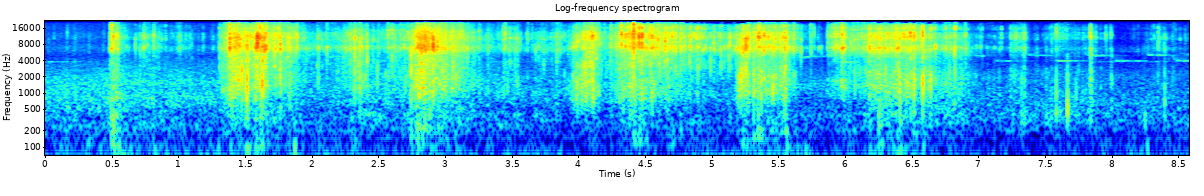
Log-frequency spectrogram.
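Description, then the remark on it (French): Crunching footsteps through dry dead leaves while walking off the trail, a steady walking rhythm of crackly rustles, with no talking. “Beaucoup de feuilles mortes.”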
